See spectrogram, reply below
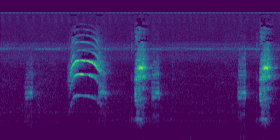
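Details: Wild Toco toucan feeding on Cecropia fruit in Brazil: one drawn-out harsh, arching croak followed by shorter rasping notes and sharp clicks.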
